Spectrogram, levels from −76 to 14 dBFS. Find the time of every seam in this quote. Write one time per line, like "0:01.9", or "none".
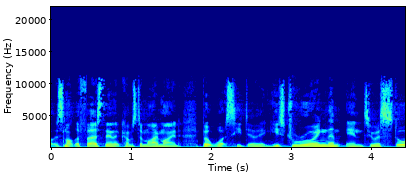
none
